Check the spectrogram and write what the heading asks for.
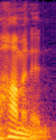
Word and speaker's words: hominid: So define for me, how do you pronounce it? Hominoid? – A hominid. – Hominid, excuse me.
